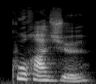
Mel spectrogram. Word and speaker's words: courageux: Mon mari était très courageux. Mon mari était, and we don't pronounce the T at the end, très courageux. We're not pronouncing the X either.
